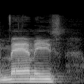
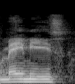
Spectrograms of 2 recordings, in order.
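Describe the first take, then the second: First: The first vowel sounds like the one in cat. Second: The first vowel sounds like the one in day. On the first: "it sounds like it should be Mammy's" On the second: "or Mamie's"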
